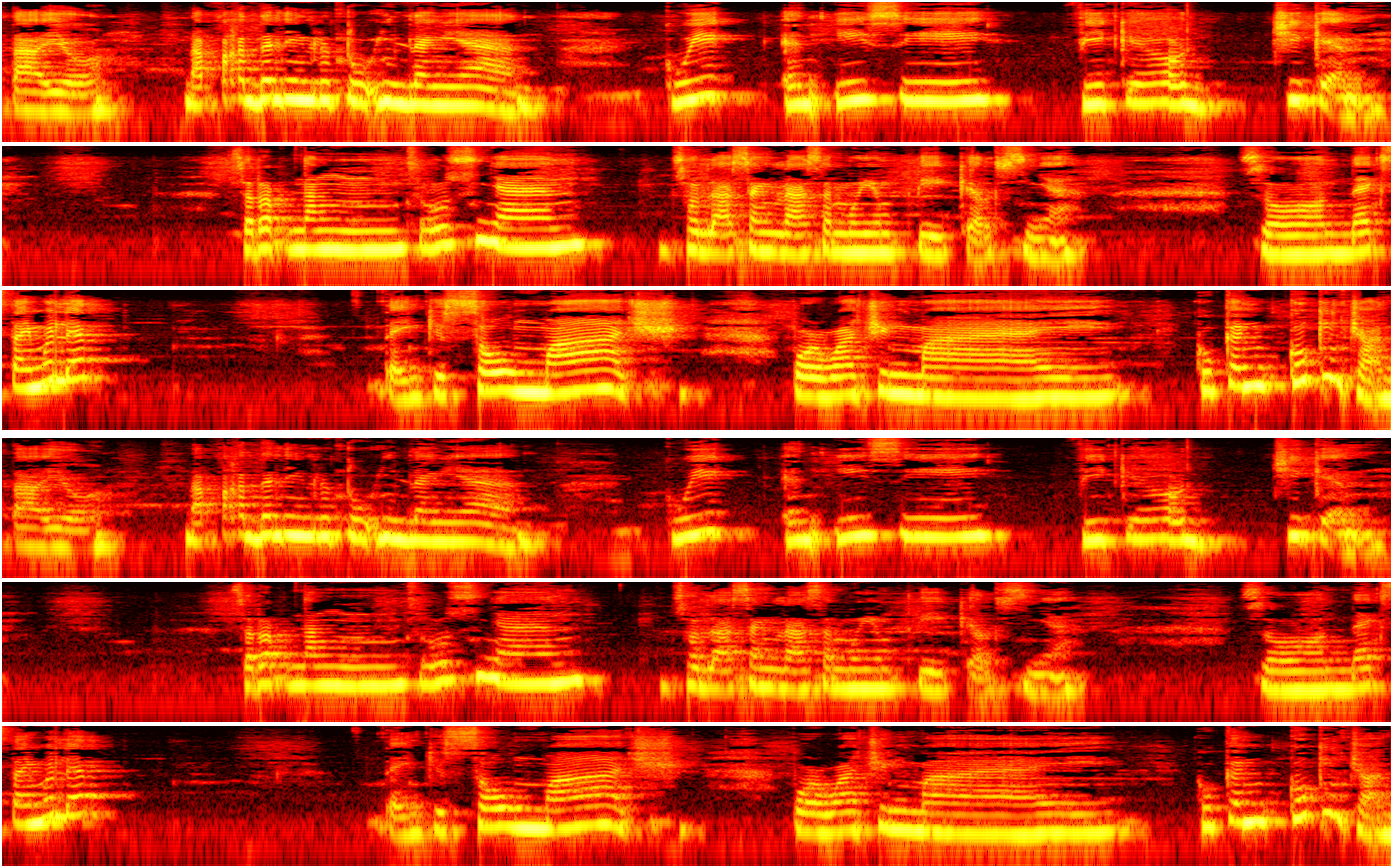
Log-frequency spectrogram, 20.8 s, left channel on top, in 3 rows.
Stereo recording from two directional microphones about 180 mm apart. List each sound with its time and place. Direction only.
0.0 s speech: 25° left (ahead or behind)
8.1 s speech: 25° left (ahead or behind)
15.8 s speech: 25° left (ahead or behind)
